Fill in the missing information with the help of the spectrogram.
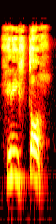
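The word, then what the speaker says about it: Χριστός: como un nombre propio cristo en griego se pronuncia cristos porque la acea que suena como gota es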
